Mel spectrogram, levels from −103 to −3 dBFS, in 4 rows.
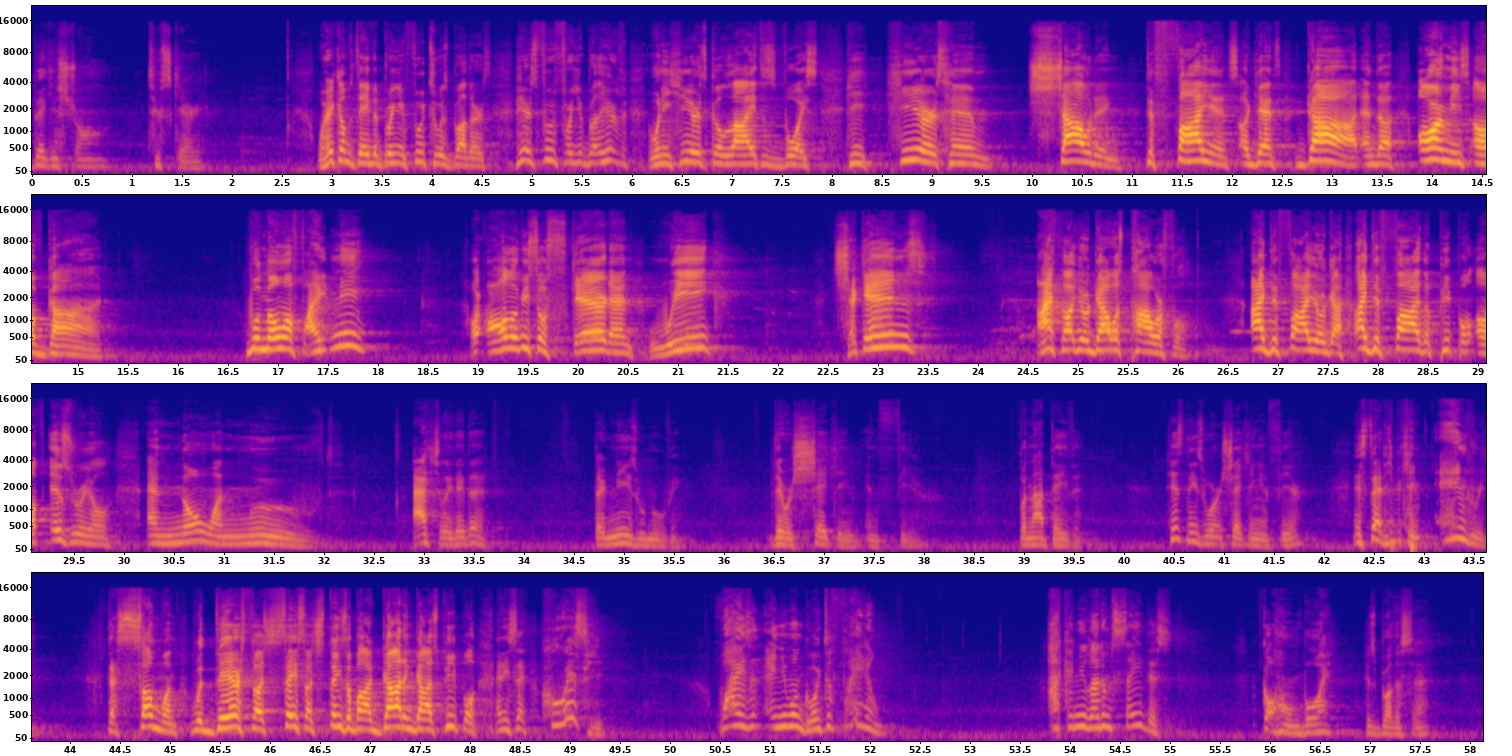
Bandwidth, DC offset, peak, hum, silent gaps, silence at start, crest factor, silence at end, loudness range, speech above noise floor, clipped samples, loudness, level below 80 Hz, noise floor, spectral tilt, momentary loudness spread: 16 kHz; under 0.1%; -2 dBFS; none; none; 0 s; 24 dB; 0.55 s; 19 LU; 40 dB; under 0.1%; -23 LUFS; -62 dBFS; -65 dBFS; -3.5 dB/octave; 23 LU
